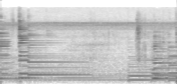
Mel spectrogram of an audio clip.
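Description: Background music on acoustic guitar: a plucked chord rings and fades away, then new notes are struck near the end.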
